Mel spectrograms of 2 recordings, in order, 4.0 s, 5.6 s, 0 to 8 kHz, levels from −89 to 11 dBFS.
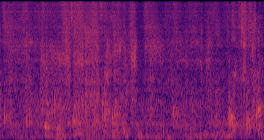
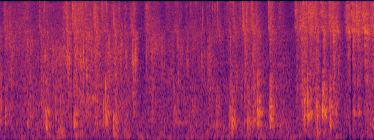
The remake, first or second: first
